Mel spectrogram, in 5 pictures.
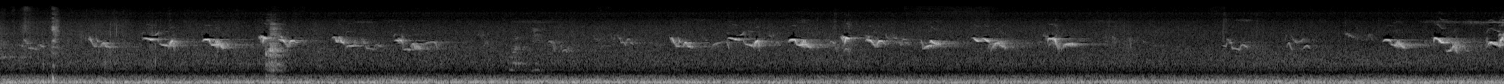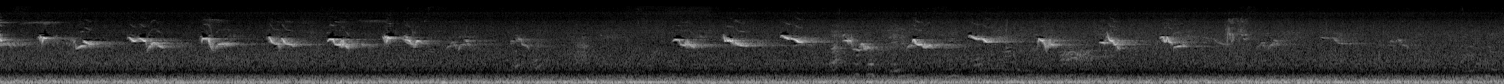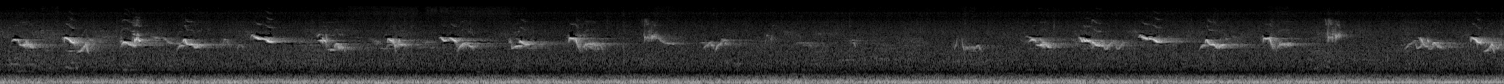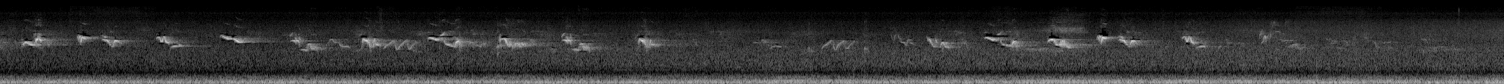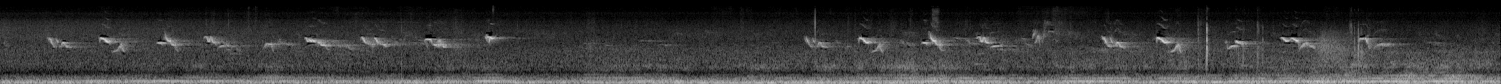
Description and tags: Bird Calls in Backyard
this is a recording of a midwest backyard focusing on bird calls.
birdcalls, midwest, nature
